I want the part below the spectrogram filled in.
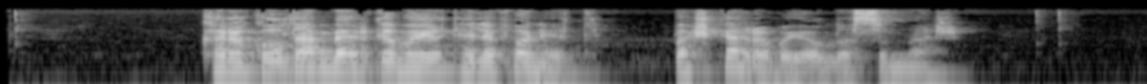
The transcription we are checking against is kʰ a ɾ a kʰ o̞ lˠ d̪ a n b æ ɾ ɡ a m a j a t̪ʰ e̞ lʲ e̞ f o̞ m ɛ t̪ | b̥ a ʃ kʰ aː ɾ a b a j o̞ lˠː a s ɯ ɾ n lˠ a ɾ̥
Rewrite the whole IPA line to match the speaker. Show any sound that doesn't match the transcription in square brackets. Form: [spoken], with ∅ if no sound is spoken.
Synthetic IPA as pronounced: kʰ a ɾ a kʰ o̞ lˠ d̪ a n b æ ɾ ɡ a m a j a t̪ʰ e̞ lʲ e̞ f o̞ [n] ɛ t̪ | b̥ a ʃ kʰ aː ɾ a b a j o̞ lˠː a s ɯ [∅] n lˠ a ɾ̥

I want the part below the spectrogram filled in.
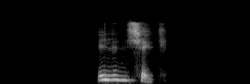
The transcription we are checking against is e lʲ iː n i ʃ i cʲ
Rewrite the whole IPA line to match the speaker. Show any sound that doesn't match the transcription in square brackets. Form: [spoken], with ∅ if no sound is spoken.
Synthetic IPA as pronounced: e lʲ [i] n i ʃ [ɛ] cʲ

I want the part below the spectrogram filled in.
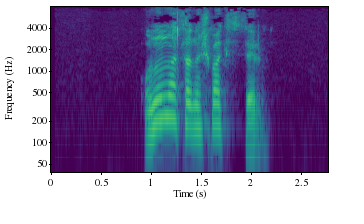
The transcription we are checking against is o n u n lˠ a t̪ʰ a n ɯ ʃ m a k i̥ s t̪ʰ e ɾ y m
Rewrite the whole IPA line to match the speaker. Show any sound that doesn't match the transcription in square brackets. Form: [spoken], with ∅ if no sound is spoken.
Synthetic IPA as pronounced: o n u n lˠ a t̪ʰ a n ɯ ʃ m a k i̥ s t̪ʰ e ɾ [i] m

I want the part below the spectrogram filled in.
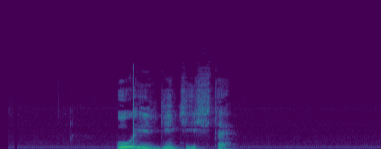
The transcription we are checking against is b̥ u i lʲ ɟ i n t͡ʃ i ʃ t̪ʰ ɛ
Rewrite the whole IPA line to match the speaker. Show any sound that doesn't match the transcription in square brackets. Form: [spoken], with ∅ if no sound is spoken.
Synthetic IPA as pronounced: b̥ u i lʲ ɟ i n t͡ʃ i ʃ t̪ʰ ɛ

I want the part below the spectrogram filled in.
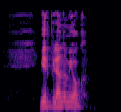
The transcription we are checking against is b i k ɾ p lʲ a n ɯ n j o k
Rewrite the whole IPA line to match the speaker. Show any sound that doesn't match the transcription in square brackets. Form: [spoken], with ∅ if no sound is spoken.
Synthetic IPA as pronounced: b i [∅] ɾ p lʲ a n ɯ [m] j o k

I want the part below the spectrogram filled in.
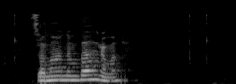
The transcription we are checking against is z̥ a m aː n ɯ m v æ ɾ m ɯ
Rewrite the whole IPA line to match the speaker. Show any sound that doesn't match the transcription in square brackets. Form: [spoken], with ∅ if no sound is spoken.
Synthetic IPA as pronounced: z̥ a m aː n ɯ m v [a] ɾ m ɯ

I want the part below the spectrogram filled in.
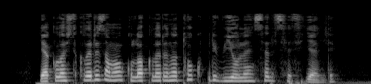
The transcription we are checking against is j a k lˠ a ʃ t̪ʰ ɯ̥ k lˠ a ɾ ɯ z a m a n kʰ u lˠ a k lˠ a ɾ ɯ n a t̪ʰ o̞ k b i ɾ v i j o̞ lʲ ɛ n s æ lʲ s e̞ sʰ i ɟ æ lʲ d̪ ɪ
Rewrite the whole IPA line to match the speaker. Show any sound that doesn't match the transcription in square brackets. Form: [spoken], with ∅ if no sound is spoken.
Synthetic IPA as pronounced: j a k lˠ a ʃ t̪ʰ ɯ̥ k lˠ a ɾ ɯ z a m a n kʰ u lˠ a k lˠ a ɾ ɯ n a t̪ʰ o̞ k b i ɾ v i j o̞ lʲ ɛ n s æ lʲ s e̞ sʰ i ɟ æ lʲ d̪ ɪ

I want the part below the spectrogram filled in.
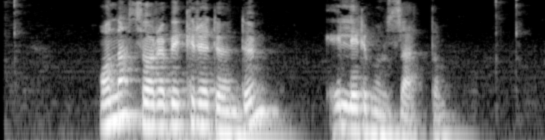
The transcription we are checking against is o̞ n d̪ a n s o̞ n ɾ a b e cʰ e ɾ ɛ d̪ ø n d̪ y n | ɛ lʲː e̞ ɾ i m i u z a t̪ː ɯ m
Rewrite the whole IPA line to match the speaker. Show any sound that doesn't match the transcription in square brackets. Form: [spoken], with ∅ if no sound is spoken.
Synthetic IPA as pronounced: o̞ n d̪ a n s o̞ n ɾ a b e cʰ [i] ɾ ɛ d̪ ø n d̪ y [m] | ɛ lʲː e̞ ɾ i m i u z a t̪ː ɯ m

